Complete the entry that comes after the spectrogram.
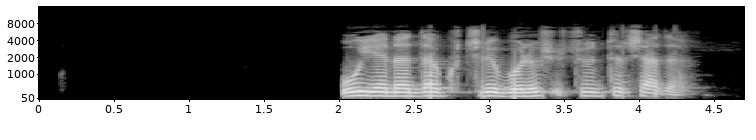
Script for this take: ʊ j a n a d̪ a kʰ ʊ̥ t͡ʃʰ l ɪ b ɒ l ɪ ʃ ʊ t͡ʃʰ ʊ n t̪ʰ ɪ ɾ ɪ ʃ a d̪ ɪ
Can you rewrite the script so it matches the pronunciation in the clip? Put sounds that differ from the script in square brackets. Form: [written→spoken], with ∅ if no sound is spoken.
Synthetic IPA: ʊ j a n a d̪ a kʰ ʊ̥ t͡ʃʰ l ɪ b [ɒ→o] l ɪ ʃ ʊ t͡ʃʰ ʊ n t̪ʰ ɪ ɾ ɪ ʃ a d̪ ɪ

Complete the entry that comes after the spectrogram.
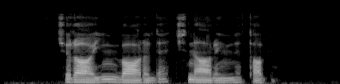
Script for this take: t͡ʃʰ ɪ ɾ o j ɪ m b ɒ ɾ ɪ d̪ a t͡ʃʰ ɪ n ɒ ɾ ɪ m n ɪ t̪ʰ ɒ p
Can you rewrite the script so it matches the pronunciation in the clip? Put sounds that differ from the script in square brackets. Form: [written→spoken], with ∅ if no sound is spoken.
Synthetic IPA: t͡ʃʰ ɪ ɾ [o→ɒ] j ɪ [m→ŋ] b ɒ ɾ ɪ d̪ a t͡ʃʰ ɪ n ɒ ɾ ɪ [m→ŋ] n ɪ t̪ʰ ɒ p

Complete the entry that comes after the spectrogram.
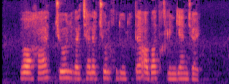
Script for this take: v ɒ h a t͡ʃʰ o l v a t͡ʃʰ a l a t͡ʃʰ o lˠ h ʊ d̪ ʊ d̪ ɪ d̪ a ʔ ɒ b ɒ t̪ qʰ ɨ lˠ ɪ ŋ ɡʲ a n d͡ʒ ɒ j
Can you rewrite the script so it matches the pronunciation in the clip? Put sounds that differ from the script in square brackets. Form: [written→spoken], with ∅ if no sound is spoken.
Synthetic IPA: v ɒ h a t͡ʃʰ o l v a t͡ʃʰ a l a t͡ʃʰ o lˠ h ʊ d̪ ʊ d̪ ɪ d̪ a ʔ ɒ b ɒ t̪ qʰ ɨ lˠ ɪ ŋ ɡʲ a n d͡ʒ ɒ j

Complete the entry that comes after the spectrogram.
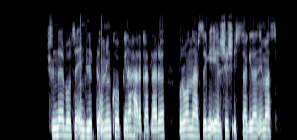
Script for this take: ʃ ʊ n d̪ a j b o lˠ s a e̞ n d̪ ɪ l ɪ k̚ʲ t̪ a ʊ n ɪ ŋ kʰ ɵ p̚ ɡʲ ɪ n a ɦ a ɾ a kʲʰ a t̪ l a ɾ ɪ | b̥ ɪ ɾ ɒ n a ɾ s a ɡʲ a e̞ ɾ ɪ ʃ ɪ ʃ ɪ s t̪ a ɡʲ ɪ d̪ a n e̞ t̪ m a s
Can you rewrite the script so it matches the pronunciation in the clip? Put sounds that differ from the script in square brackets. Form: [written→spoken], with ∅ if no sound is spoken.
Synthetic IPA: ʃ ʊ n d̪ a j b o lˠ s a e̞ n d̪ ɪ l ɪ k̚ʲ t̪ a ʊ n ɪ ŋ kʰ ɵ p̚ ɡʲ ɪ n a ɦ a ɾ a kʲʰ a t̪ l a ɾ ɪ | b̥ ɪ ɾ ɒ [n→nː] a ɾ s a ɡʲ a e̞ ɾ ɪ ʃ ɪ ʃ ɪ s t̪ a ɡʲ ɪ d̪ a n e̞ [t̪→∅] m a s

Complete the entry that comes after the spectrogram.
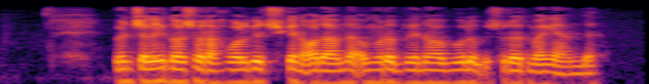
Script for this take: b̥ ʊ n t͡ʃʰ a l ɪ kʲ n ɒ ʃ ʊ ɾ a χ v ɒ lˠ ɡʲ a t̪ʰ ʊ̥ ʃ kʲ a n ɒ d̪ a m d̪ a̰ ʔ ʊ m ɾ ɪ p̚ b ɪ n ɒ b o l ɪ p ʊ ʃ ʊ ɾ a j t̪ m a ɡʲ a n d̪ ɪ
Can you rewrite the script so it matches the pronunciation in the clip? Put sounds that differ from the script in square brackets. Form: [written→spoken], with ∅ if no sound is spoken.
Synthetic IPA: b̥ ʊ n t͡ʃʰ a l ɪ kʲ n ɒ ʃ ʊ ɾ a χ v ɒ lˠ ɡʲ a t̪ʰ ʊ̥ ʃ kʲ a n ɒ d̪ a m d̪ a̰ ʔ ʊ m ɾ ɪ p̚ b ɪ n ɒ b o l ɪ p ʊ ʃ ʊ ɾ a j t̪ m a ɡʲ a n d̪ ɪ

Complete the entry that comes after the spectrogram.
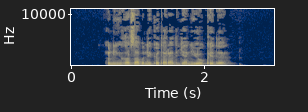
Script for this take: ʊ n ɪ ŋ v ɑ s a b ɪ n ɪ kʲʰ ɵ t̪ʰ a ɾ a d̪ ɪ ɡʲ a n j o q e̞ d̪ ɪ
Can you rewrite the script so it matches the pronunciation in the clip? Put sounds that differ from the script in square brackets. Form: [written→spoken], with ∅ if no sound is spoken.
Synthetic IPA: ʊ n ɪ ŋ [v→ʁ] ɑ [s→z] a b ɪ n ɪ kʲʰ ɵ t̪ʰ a ɾ a d̪ ɪ ɡʲ a n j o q e̞ d̪ ɪ

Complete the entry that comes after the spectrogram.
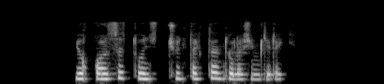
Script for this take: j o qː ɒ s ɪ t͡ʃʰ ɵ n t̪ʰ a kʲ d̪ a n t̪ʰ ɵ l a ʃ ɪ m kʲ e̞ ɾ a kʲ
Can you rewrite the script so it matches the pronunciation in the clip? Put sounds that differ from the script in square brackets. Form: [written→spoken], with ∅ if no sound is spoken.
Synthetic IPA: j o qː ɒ s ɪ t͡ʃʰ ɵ n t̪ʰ a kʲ [d̪→t̪] a n t̪ʰ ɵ l a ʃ ɪ m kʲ e̞ ɾ a kʲ

